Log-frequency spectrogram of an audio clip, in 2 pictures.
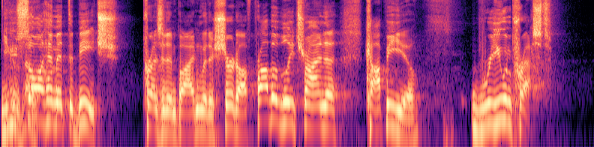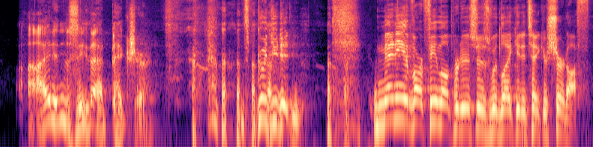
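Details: Adult men in conversation; conversational speech.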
